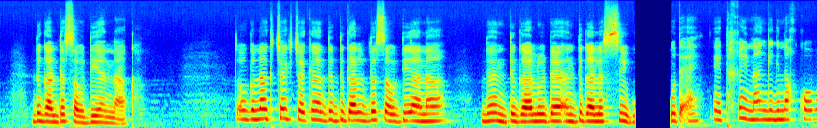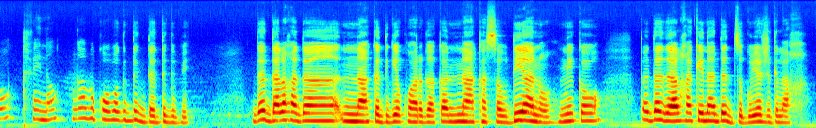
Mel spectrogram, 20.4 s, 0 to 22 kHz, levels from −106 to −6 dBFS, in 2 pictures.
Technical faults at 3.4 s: none

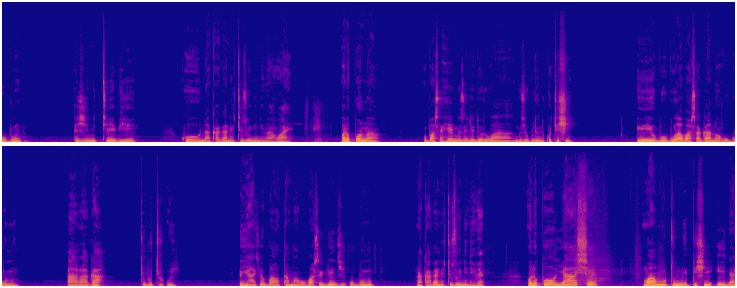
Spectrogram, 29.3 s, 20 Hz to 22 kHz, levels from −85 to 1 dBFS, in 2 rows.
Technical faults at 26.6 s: none

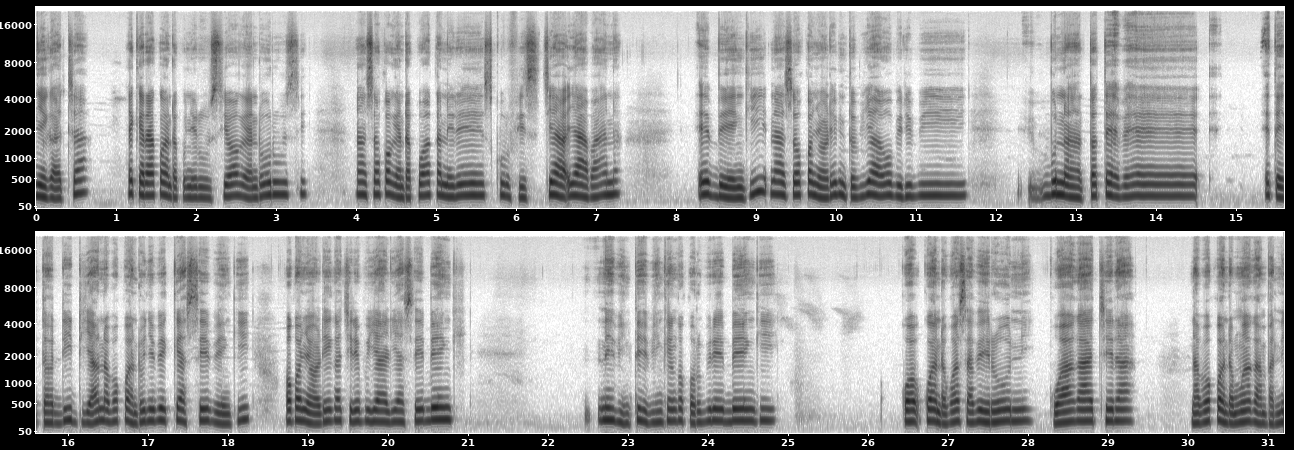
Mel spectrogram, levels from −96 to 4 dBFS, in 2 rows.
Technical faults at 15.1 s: none

